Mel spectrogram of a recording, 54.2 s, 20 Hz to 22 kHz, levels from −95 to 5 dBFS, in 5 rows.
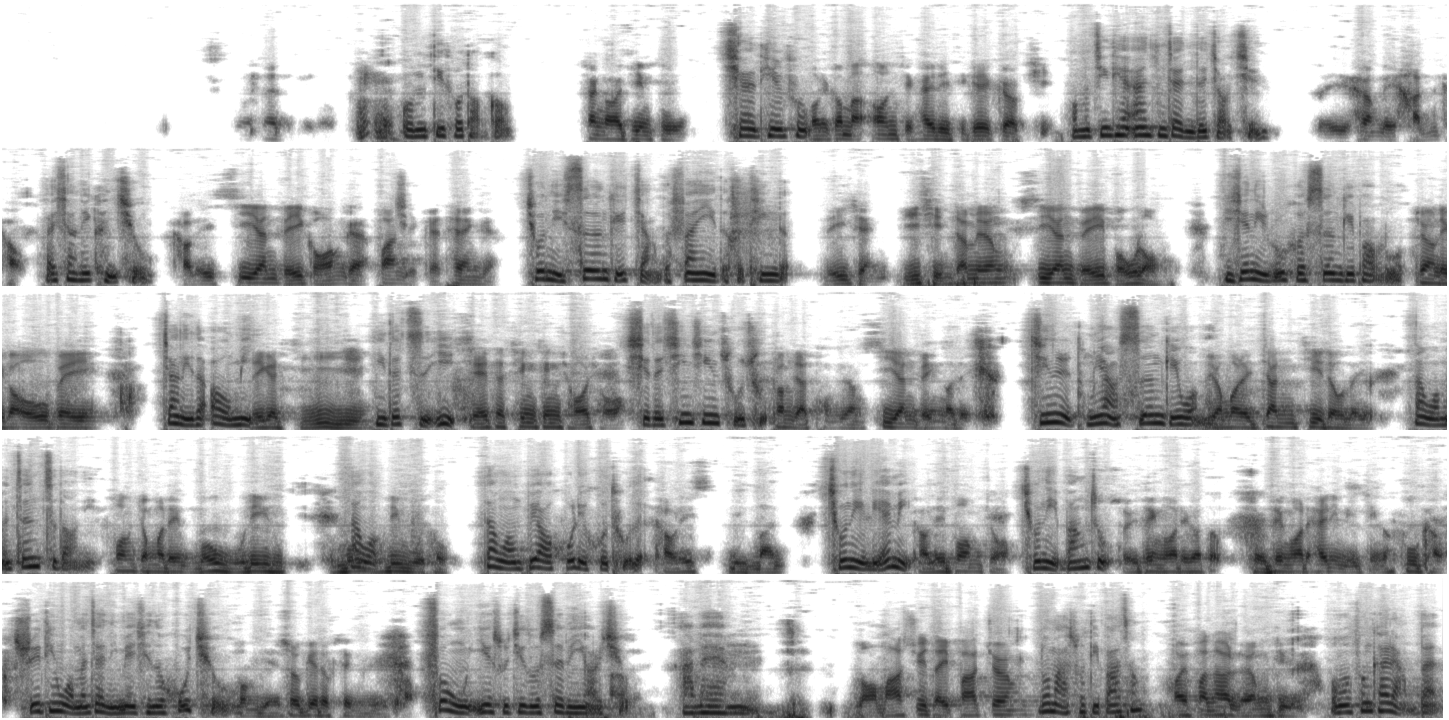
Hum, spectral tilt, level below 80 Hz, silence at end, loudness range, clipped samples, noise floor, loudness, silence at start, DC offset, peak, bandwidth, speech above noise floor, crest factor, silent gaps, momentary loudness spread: none; -5.5 dB/octave; -36 dBFS; 0 s; 3 LU; under 0.1%; -86 dBFS; -12 LUFS; 1.8 s; under 0.1%; 0 dBFS; 14 kHz; 74 dB; 12 dB; none; 9 LU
